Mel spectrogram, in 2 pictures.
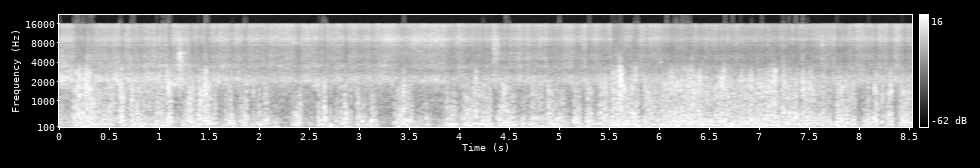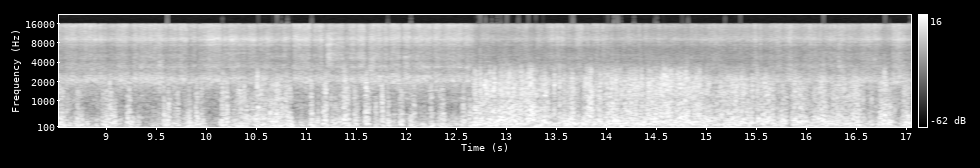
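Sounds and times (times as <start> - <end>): train running noise on rails: 0.0 - 17.0
wind buffeting microphone: 0.0 - 17.0.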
